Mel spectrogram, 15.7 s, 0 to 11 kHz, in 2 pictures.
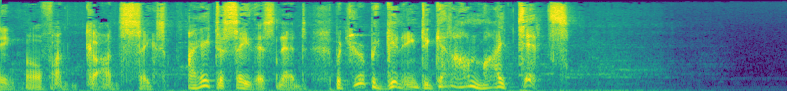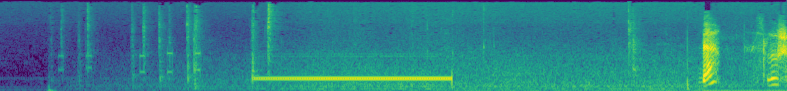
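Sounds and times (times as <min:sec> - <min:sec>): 
speech: 0:00.0 - 0:05.8, 0:14.9 - 0:15.7
single long steady telephone ring tone on the line: 0:10.4 - 0:12.4.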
